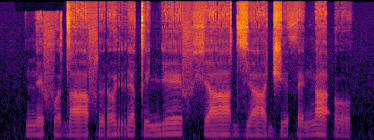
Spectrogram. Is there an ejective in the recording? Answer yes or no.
no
